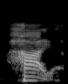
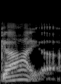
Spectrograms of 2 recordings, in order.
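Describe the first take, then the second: First: The word begins with an H sound. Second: The word begins with a hard G sound. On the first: "in some languages the G makes an H sound" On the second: "They pronounce it Gaia"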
